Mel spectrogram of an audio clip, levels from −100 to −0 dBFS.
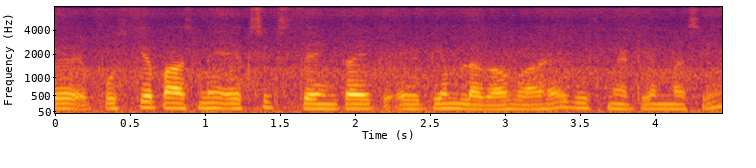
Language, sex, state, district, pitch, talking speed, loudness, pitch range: Hindi, male, Bihar, West Champaran, 140 Hz, 175 wpm, -17 LUFS, 130-145 Hz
